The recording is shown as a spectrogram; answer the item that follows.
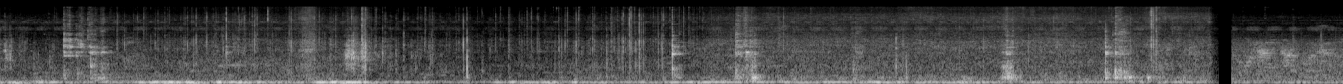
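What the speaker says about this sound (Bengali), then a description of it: "তোমার দাদা ভালো করে চালটা দিয়ে এখন কষছে" Rice and puffball mushrooms fry in a pot while being stirred, with scraping and clinks of a spoon against the metal over a low burner hum and faint voices in the background.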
